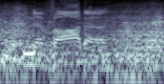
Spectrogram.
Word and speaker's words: Nevada: That's an example of the locals pronouncing it correctly.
